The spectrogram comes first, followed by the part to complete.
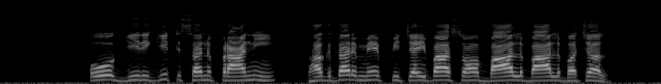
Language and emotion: Maithili, neutral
